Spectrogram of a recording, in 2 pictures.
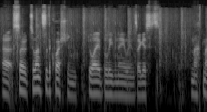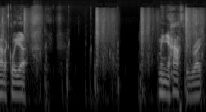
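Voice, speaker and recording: A man's voice: fairly low pitch, moderate pace, pauses often, slight background noise. A man chatting casually and joking with friends during a livestream. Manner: joking, animated storyteller. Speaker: livestream gamer. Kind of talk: casual chat.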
